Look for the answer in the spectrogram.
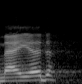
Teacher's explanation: You know, in Texas, you've got mad and then you've got mad. When you add that extra syllable in there, that extra vowel, and make it a triphthong, mad, that's Texas for mad.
